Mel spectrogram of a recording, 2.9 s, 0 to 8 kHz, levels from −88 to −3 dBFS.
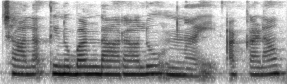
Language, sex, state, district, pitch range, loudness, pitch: Telugu, female, Andhra Pradesh, Sri Satya Sai, 235-250 Hz, -14 LUFS, 240 Hz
